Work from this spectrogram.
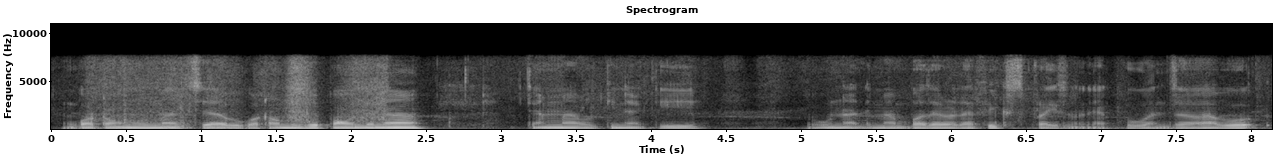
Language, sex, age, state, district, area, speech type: Nepali, male, 18-30, West Bengal, Kalimpong, rural, spontaneous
